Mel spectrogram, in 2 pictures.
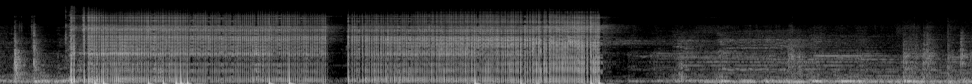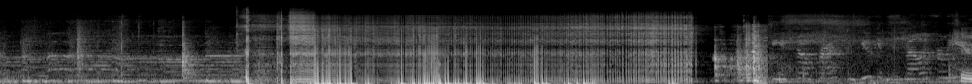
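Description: Tack welding on a metal A/C surround: loud, harsh crackling bursts lasting several seconds each, separated by quieter stretches of lighter workshop noise.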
